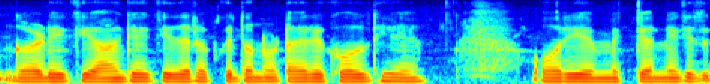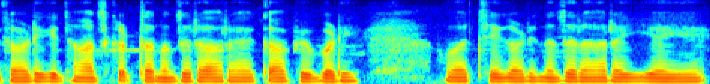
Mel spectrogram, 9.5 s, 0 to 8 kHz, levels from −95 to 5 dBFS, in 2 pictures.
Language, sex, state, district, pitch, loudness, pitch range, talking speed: Hindi, male, Rajasthan, Nagaur, 120 Hz, -15 LUFS, 120-125 Hz, 205 wpm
